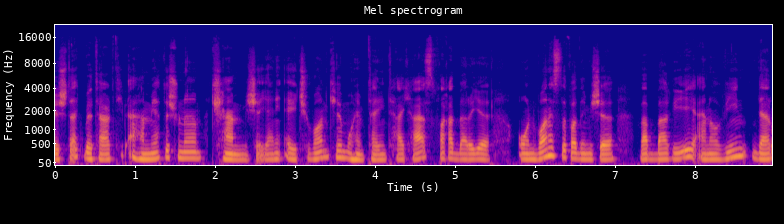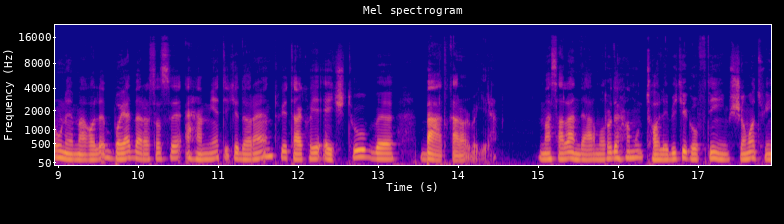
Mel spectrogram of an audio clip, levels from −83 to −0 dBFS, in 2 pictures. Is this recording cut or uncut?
cut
